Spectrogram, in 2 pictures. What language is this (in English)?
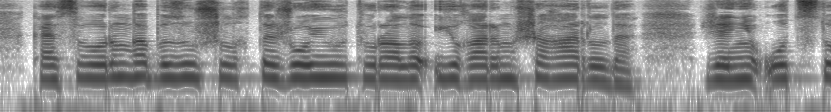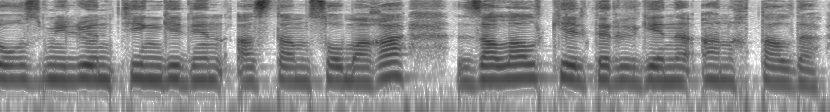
Kazakh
